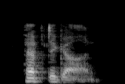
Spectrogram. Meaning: A polygon with seven sides and seven angles
- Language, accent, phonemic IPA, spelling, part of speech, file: English, US, /ˈhɛp.tə.ɡɒn/, heptagon, noun, En-ca-heptagon.oga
